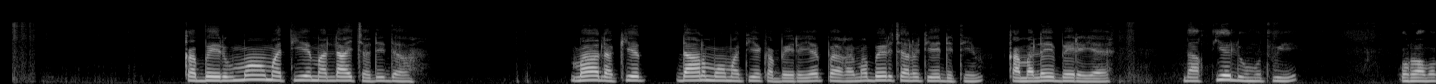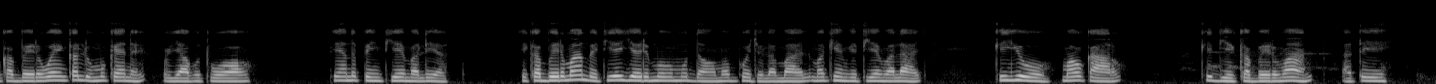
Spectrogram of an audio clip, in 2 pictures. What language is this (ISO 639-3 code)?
ach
